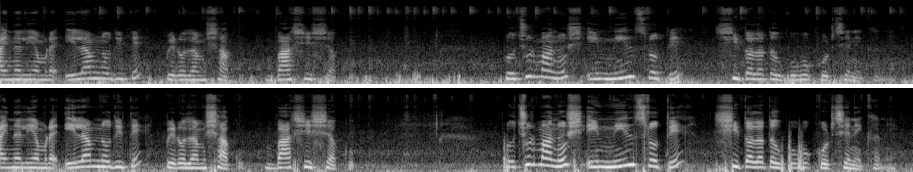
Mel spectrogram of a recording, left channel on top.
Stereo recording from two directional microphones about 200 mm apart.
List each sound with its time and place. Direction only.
0.0 s speech: 30° right (ahead or behind)
5.0 s speech: 40° right (ahead or behind)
